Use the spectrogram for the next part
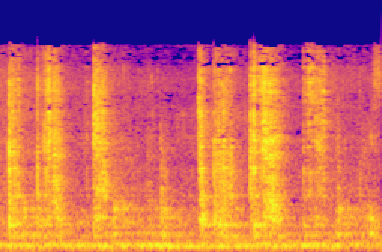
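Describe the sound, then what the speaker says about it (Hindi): A spoon stirs boiled chickpeas into chole masala in a pan, giving repeated close scraping and clinking strokes over a soft background sizzle, with no talking. "अब यहाँ पे मैं ये छोले डाल रही हूँ, इसे अच्छे से मिलाएंगे।"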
